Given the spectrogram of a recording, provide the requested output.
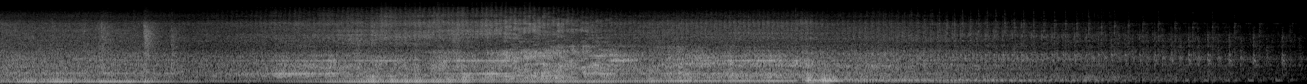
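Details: Miller Bobcat 225NT welder/generator with older Onan engine, after no-spark ignition repair: catches and runs fast with even beat, then settles smoothly to lower idle once warm; successful repair.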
